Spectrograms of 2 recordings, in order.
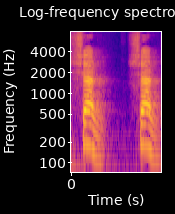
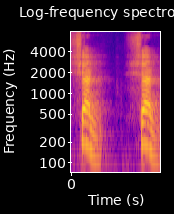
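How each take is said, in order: No difference in how they are said.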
